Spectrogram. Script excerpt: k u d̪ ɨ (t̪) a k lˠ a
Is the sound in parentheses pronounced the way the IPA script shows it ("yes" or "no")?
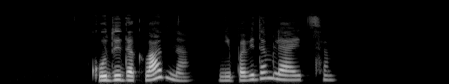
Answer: no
